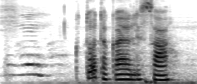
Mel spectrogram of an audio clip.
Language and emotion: Russian, neutral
